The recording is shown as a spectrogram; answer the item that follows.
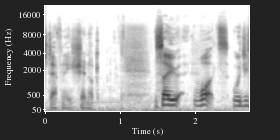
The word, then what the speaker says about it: Chinook: once and for all is it pronounced Chinook or Chinook ah Chris now you're asking the Shrewsbury or Shrewsbury question aren't you I say Chinook but it's actually named after a win that comes down from the Rockies in America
